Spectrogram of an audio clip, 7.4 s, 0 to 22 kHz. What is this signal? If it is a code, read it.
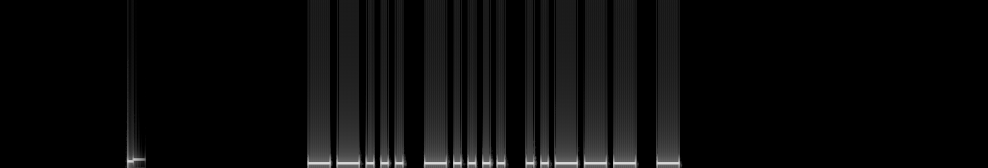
Morse code, heard as a keyed tone, about 22 wpm, 700 Hz. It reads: 762T
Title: Common Cut Numbers - 4-Digit 22wpm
